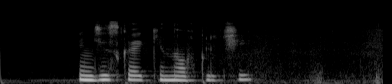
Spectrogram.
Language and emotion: Russian, neutral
